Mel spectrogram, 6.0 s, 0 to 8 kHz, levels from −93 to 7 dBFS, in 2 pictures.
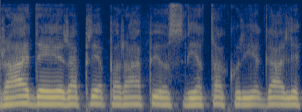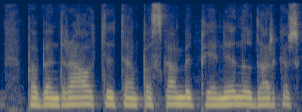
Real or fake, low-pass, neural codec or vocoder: real; 7.2 kHz; none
